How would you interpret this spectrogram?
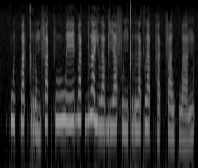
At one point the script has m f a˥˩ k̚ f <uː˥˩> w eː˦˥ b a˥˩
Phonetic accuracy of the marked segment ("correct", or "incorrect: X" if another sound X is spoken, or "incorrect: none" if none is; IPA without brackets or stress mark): incorrect: uː˦˥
